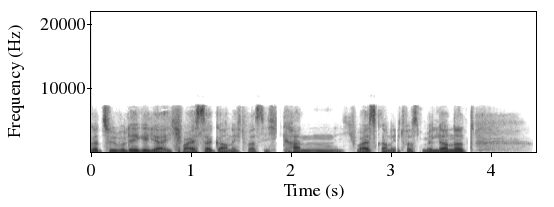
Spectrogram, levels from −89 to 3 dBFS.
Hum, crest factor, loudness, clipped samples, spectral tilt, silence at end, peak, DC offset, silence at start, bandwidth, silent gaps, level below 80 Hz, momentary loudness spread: none; 18 dB; -24 LUFS; under 0.1%; -4.5 dB/octave; 0.3 s; -6 dBFS; under 0.1%; 0 s; 7.8 kHz; none; -54 dBFS; 11 LU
